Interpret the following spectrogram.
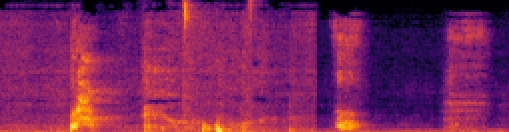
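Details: Stray puppy on a freezing night, found late in a silent underground garage, giving short high whimpering yelps in a few separate bursts about a second apart, with quiet background hum.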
